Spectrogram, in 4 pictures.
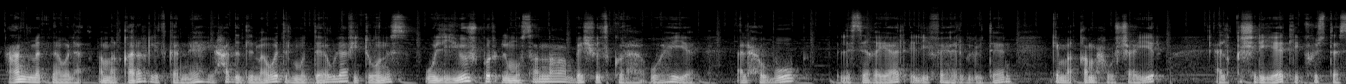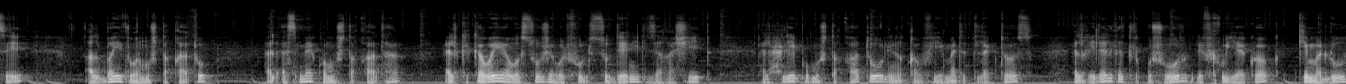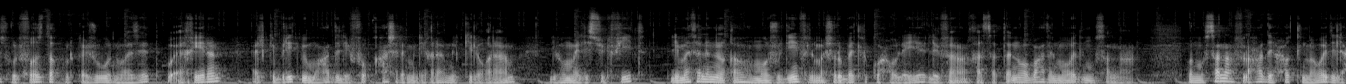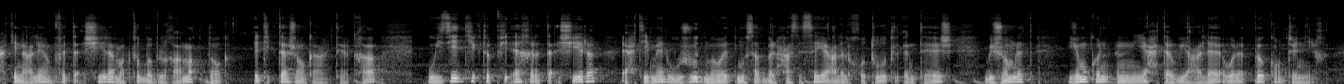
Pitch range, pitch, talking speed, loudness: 80-110 Hz, 90 Hz, 120 wpm, -22 LUFS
